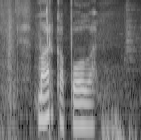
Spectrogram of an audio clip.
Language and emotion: Russian, neutral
